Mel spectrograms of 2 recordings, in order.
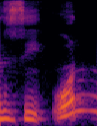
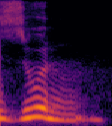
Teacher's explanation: Hamzahnya dihilangkan, yang tadinya ziun menjadi zun gitu. Dan didomah zi-nya gitu.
